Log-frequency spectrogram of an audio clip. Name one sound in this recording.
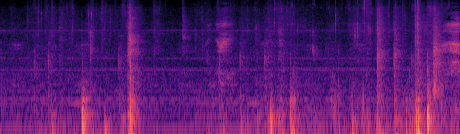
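A knife taps against a wooden cutting board.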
